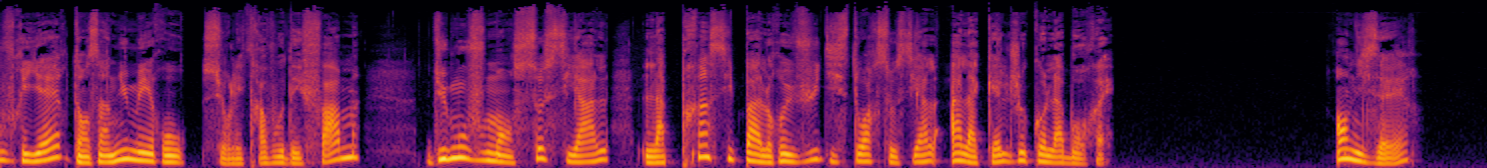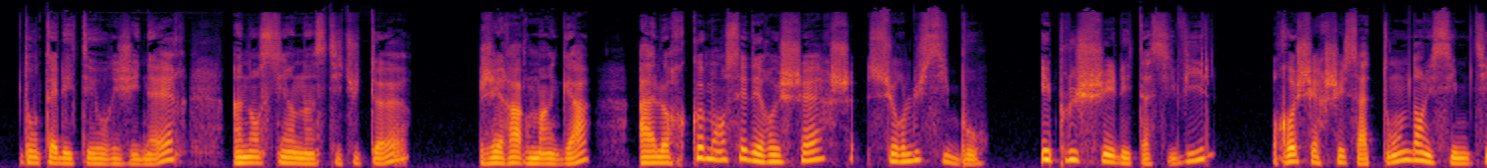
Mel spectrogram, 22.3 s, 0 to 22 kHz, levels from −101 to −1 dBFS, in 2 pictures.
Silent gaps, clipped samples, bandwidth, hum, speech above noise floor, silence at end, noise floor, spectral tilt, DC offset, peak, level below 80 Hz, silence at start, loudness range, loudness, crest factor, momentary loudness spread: none; under 0.1%; 18 kHz; none; 56 dB; 0 s; -77 dBFS; -6.5 dB/octave; under 0.1%; -4 dBFS; -62 dBFS; 0 s; 4 LU; -23 LUFS; 20 dB; 10 LU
